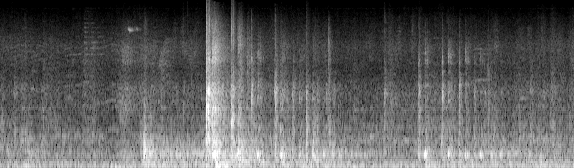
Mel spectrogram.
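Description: Candlepin bowling ball rolling down a wooden lane and crashing into the thin candlepins about three seconds in with a loud crack. Pins clatter and rattle against one another and the deck for several seconds after.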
